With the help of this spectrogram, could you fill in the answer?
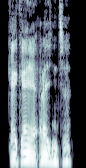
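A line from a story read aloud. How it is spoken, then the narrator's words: Sighing. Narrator (Russian): Матушка вздохнула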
